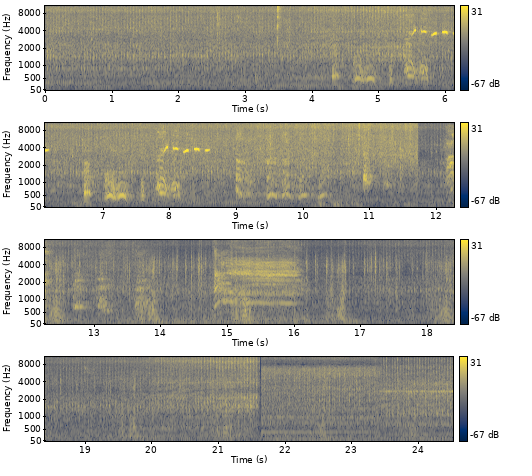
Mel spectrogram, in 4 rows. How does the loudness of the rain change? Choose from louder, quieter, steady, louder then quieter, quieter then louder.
louder then quieter.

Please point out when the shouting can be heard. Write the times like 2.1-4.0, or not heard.
14.8-16.1.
